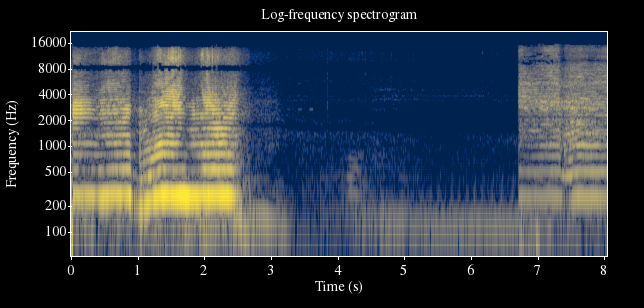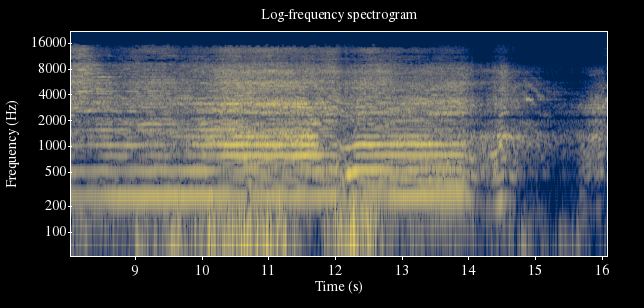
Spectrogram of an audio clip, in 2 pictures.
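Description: Arctic Cat Catalyst snowmobile's two-stroke engine held at high revs for about two and a half seconds, then fading to a lull. It cuts back in suddenly at high revs for about seven seconds, with two brief dips in pitch, before easing off near the end.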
